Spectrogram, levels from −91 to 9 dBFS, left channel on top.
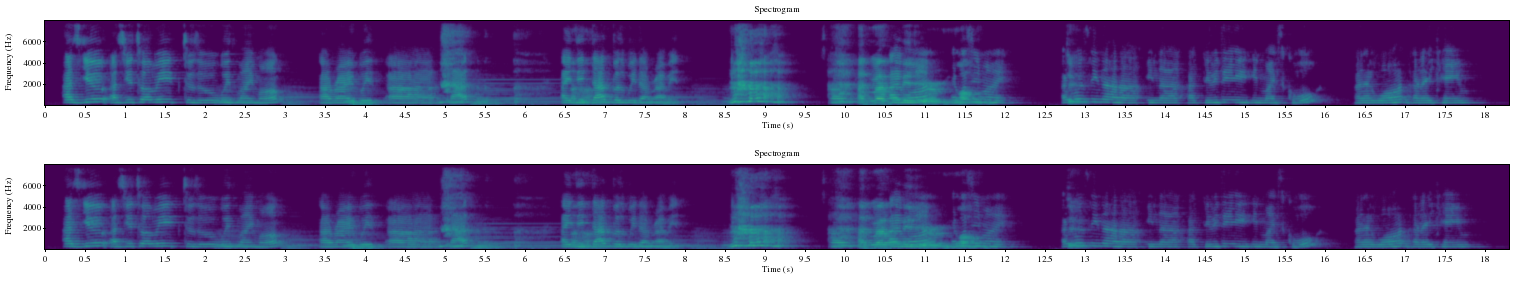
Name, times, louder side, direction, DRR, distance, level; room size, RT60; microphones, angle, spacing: voice 1, 0.2-3.0 3.4-5.3 6.4-7.9 9.8-10.1 10.5-12.0 12.7-15.9 16.4-17.8, left 3 dB, 20° left, 12 dB, 0.3 m, -34 dB
sound 1, 2.1-9.0, right 2 dB, 5° right, 1.9 m, -45 dB
voice 2, 3.8-4.1 4.9-5.2 5.9-6.0 6.6-6.9 8.5-9.3 9.8-11.9 12.8-12.9, left 2 dB, 60° left, 3 dB, 1.4 m, -30 dB
13.5 x 4.8 x 3.2 m, 0.64 s
head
